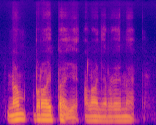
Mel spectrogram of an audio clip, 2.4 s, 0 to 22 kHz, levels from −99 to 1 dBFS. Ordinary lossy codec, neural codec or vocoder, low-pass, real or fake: none; codec, 44.1 kHz, 7.8 kbps, DAC; none; fake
